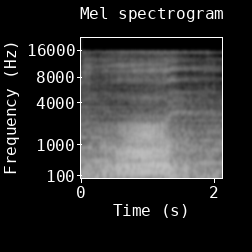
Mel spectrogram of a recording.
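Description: Tiger growl sound effect: one growl of about a second and a half that swells and then fades.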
